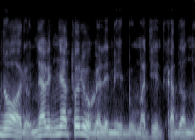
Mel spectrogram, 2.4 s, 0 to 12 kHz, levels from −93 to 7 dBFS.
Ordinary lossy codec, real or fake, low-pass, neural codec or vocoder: Opus, 32 kbps; fake; 7.2 kHz; codec, 16 kHz, 16 kbps, FreqCodec, larger model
